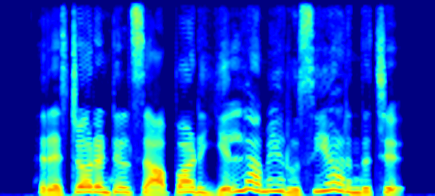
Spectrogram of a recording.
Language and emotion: Tamil, happy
